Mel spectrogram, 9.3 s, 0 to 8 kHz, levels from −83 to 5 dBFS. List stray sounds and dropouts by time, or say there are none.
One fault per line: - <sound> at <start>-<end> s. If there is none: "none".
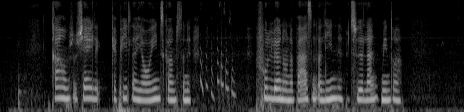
- chirp at 4.0-4.8 s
